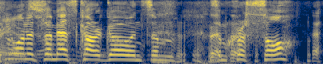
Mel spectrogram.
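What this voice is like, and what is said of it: Bad put-on French accent. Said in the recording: “my bad French ... You're channeling your best Lumiere ... You think I could actually do a decent accent, but I cannot.”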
